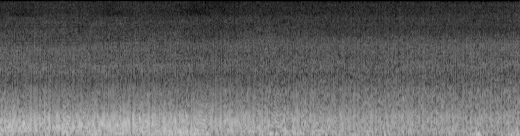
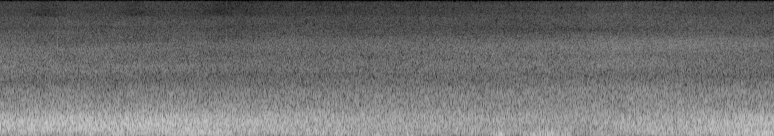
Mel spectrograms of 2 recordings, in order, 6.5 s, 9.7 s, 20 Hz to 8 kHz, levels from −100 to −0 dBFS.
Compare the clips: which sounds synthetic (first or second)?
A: first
